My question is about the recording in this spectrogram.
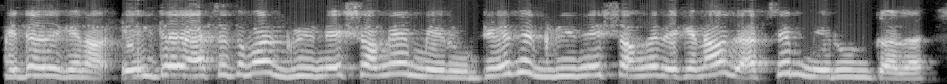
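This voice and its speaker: A hoarse woman with a cold, selling sarees on a live stream in a brisk, repetitive sales pitch. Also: lively intonation, no echo, highs cut off. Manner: brisk, repeats prices, keeps asking "okay?".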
